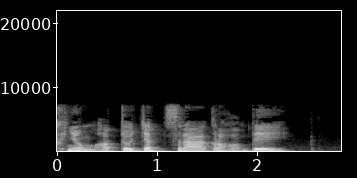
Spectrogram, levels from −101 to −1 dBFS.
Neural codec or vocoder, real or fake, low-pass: none; real; 7.2 kHz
